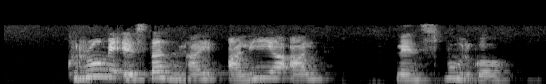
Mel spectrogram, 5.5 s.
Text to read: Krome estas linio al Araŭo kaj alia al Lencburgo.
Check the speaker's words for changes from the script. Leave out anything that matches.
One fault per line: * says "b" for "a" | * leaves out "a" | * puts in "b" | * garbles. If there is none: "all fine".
* leaves out "linio al Araŭo"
